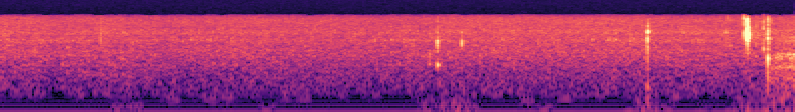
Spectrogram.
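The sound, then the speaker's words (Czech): A couple of quick, faint mouse clicks near the end, close together like a double-click on a table column in a WPF application, against a quiet background hiss. No one speaks. “Všimněte si, první sloupeček, pokud dvakrát kliknu, mi nejde editovat, druhý sloupeček mi opět nejde editovat a teprve až třetí sloupeček mi editovat jde.”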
